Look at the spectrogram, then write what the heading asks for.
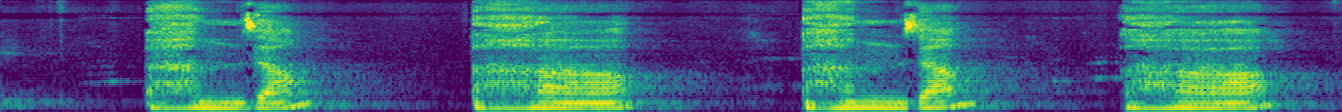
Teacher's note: यह वो हुरूफ हैं जो अक्स हलक से अदा होते हैं। अक्स हलक यानी हलक के नीचे वाले हिस्से से अदा होते हैं। · हमजा हा हमजा हा आप अदा करके देख सकते हैं कि जब हम हमजा और हा को अदा करते हैं तो हलक के निचले हिस्से में वाइब्रेशन पैदा होती है।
